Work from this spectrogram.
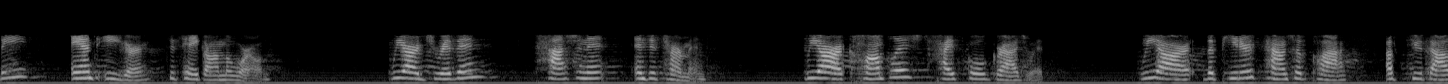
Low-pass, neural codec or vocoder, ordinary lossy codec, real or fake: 7.2 kHz; none; AAC, 16 kbps; real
